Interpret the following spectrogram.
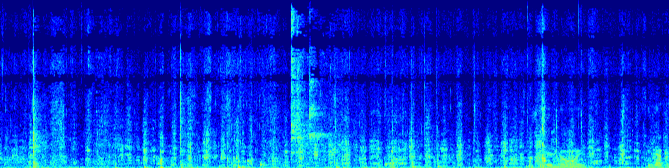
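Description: Several American bully dogs panting and play-fighting, mouthing at each other's faces amid irregular snuffles and scuffling. A short wavering voice rises and falls near the end.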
